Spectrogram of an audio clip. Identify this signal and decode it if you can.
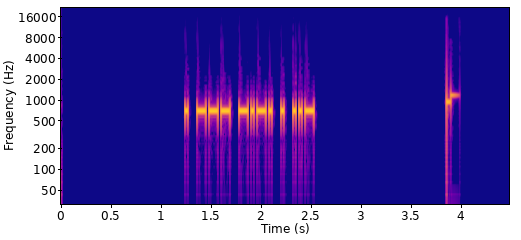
Morse code, heard as a keyed tone, about 41 wpm, 700 Hz. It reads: EOCEU
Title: Code Groups - 5 Letter:Numbers - 40wpm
